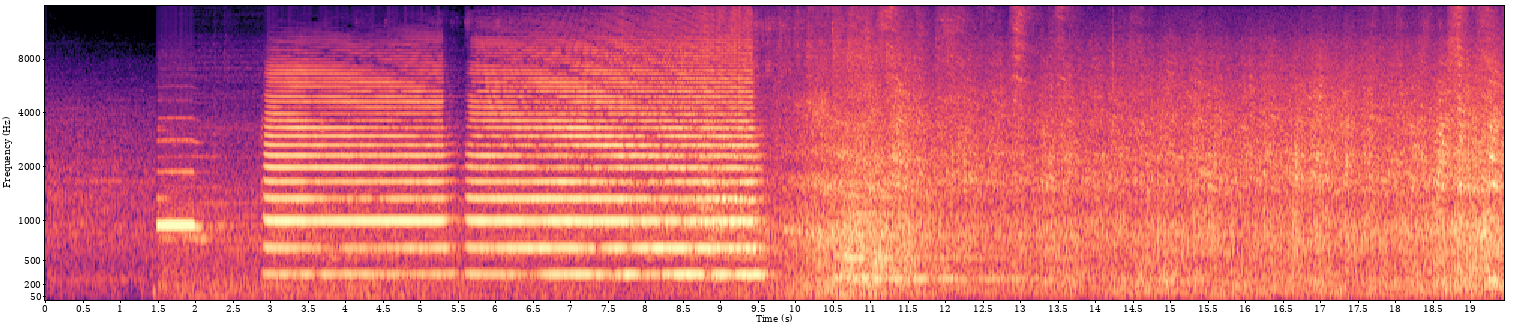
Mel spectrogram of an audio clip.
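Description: Train horn sounding a short toot, then a long blast broken once briefly, as a passenger train approaches at speed. It then passes close by with a loud rush and rattling wheel clatter that builds toward the end.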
